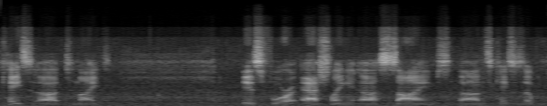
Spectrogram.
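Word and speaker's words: Aisling Symes: Deborah what information do we have am I pronouncing this correctly Ashling uh Sims yes that's how it's pronounced okay um Ashling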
